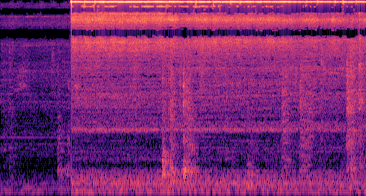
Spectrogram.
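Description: Steady low rumbling background noise, typical of a busy street, that gets suddenly louder about a second and a half in, with a few short clattering sounds over it.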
